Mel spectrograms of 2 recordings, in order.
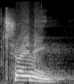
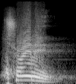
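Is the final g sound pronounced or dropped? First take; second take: dropped; dropped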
